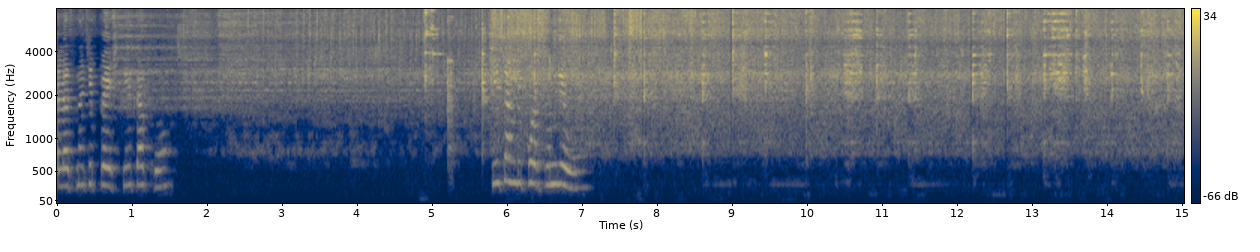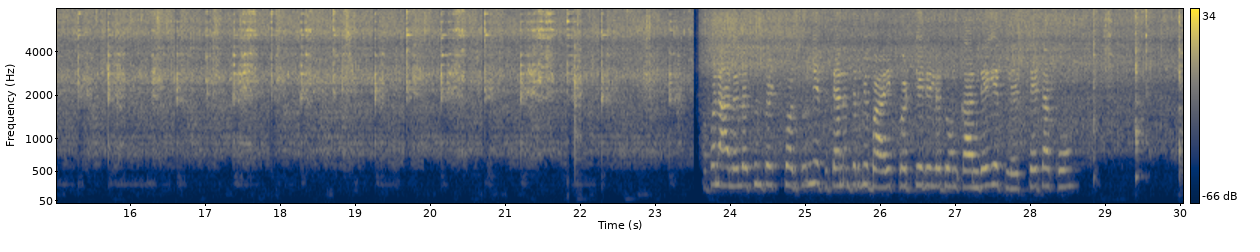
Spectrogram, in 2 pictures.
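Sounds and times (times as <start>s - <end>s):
paste sizzling in hot oil: 0.6s - 30.0s
spatula scraping and tapping pan: 7.4s - 11.6s, 12.2s - 23.5s, 28.8s - 30.0s.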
